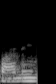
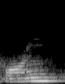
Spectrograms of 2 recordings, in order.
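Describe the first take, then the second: First: The first vowel is an open 'aa' sound. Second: The first vowel is a rounded 'au' sound. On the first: This is the standard Hindi form. "हम हिंदी में पानी बोलते हैं" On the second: This is the regional North Gujarat form. "उत्तर गुजरात में ... वहाँ पौनी ऐसा बोलते हैं"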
